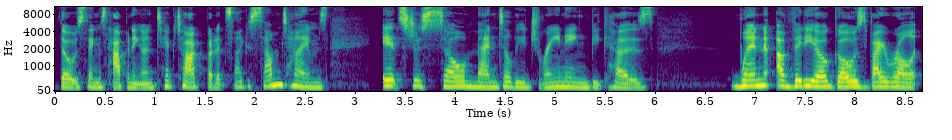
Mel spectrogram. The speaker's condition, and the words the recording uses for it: None; typical speech.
